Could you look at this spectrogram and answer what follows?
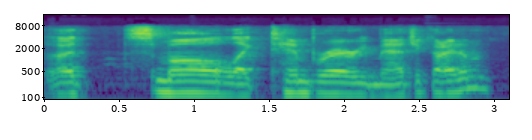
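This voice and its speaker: A man co-hosting a podcast, casually discussing tabletop game rules and haltingly thinking aloud as he reads. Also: medium pitch, steady tone. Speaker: podcast co-host. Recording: dull lo-fi audio, music behind.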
